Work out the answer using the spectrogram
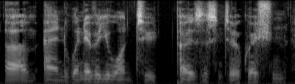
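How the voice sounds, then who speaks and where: A man's voice: fairly low pitch, little pitch movement, fairly quick, sharp tone, dry recording. A man whose first language is Dutch-derived, explaining his invented language in a casual spoken lesson, hesitant with many ums and self-corrections.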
